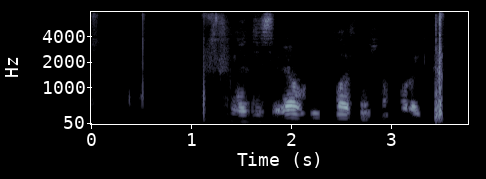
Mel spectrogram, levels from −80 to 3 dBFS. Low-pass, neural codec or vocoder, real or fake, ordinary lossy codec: none; none; real; none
